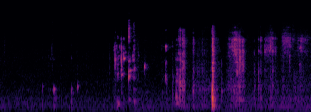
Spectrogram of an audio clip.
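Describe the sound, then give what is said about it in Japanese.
Someone drinking barley tea: very quiet, with a few faint clicks first, then a cluster of soft wet sips, slurps and swallowing sounds, alone with no talk. “ごめんなさい、まだ麦茶飲んでなかった。”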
